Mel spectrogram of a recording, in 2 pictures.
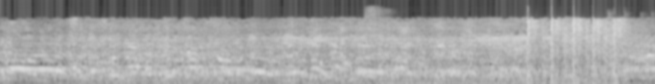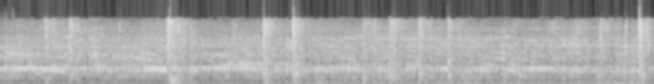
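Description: A large crowd shouts and chants loudly outdoors.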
